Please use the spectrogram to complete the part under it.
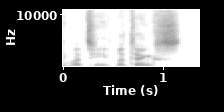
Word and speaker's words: Latinx: I'd also like to apologize to the Latinx community, Latinx, for my unaired comments. – I think that's how it should be. That's how it should be pronounced.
